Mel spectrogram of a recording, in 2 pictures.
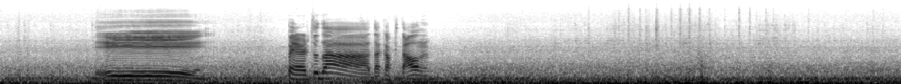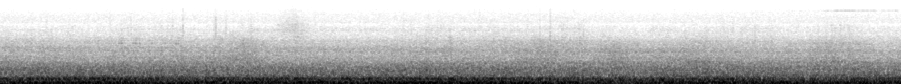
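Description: Tyres roll along a road with a steady rush.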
